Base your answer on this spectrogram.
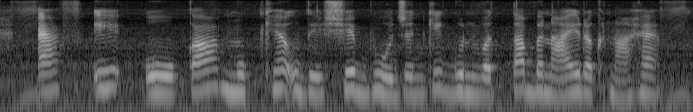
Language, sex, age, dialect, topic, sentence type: Hindi, female, 18-24, Hindustani Malvi Khadi Boli, agriculture, statement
